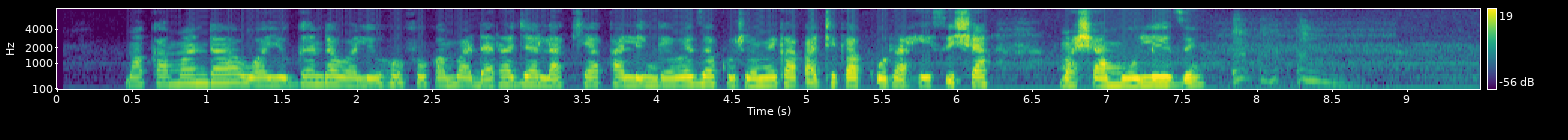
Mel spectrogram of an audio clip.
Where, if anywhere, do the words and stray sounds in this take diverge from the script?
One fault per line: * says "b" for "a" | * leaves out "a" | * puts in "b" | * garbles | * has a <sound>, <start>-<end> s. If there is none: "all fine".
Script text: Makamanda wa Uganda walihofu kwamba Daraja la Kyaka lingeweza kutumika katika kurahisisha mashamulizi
* has a throat clearing, 7.8-8.8 s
